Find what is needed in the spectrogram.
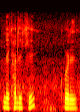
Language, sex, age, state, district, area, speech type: Bengali, male, 30-45, West Bengal, Dakshin Dinajpur, urban, spontaneous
